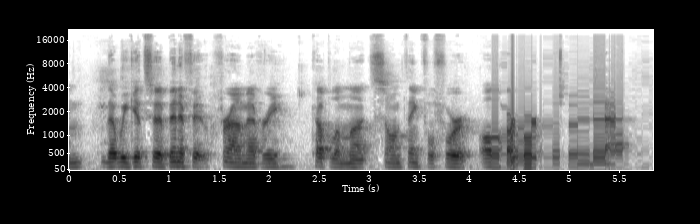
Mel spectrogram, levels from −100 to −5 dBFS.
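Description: At 4.23 s the audio turns into robotic sound from repeated short buffers and stays that way to the end. Fresh audio likely arrives too slowly, so most of the time the last fragment of roughly 10.7 ms is replayed while real material is dropped. That loop imposes a fixed buzz at about 93.8 Hz, a stiff metallic drone under the sound. A spectrogram shows evenly spaced horizontal harmonic lines near 94 Hz intervals, and the waveform shows identical blocks repeating.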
